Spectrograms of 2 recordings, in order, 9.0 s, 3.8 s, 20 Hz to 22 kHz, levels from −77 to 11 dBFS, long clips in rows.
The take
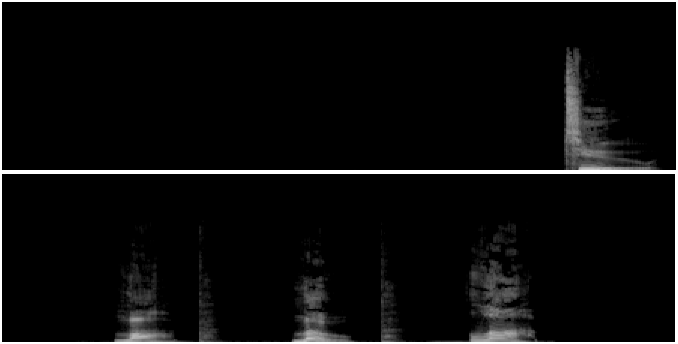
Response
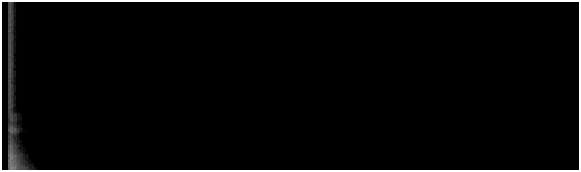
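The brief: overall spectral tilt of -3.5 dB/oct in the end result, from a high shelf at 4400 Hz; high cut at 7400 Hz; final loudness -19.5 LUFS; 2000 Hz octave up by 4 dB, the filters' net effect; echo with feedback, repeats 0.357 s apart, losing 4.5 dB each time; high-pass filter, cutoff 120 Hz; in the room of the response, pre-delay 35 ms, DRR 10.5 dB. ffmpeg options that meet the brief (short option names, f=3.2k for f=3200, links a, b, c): -filter_complex "[0:a]highpass=120,lowpass=7.4k,equalizer=f=2k:t=o:g=4,highshelf=f=4.4k:g=7.5,aecho=1:1:357|714|1071|1428|1785|2142|2499|2856|3213:0.596|0.357|0.214|0.129|0.0772|0.0463|0.0278|0.0167|0.01,asplit=2[a][b];[1:a]atrim=start_sample=2205,adelay=35[c];[b][c]afir=irnorm=-1:irlink=0,volume=-23.5dB[d];[a][d]amix=inputs=2:normalize=0,volume=2dB"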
